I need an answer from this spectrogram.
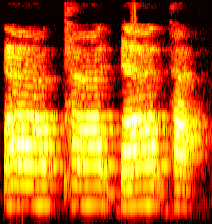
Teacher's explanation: पा वर्ग का कोई भी अक्षर आप बोलेंगे तो ऐसे नहीं बोल पाएंगे जब तक आपके होठ आपस में चिपकेंगे नहीं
